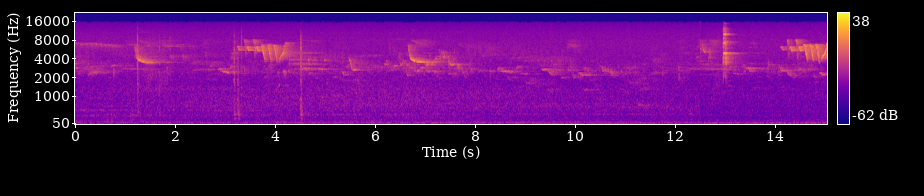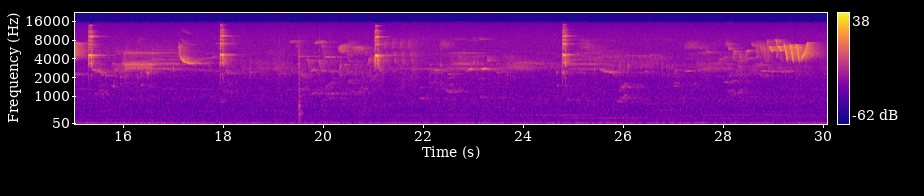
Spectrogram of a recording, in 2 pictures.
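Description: Wild birds calling in leafy woodland: repeated high whistled notes that sweep downward, and scattered sharp single chips, over a steady low rumble.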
